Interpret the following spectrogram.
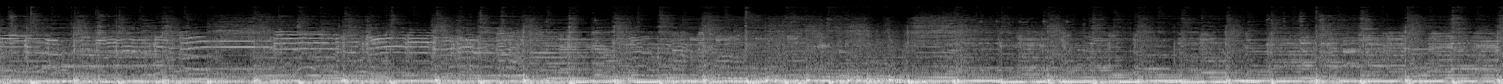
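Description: Live band playing an instrumental passage: an electric guitar lead with bent notes over bass and drums, a steady dance beat throughout.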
